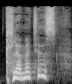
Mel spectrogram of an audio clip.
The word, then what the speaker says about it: clematis: We all say clematis because it just comes off the tongue, but it's properly pronounced clematis from the Greek word klema, to climb.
